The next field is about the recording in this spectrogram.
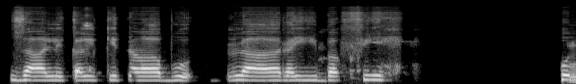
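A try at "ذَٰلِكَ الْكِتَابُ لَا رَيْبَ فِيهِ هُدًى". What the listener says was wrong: نہیں اس کو تھوڑا کھینچنا ہے، اس میں مد عارض بھی ہو جائے گا نا، فی ہاں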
